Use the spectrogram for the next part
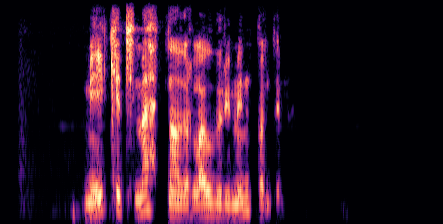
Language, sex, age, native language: Icelandic, male, 20-29, Icelandic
